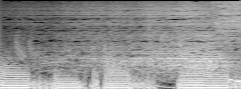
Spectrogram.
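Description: Background music with a steady, pulsing beat.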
